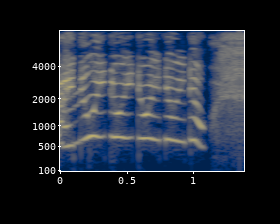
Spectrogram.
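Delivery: put-on tiny, very high little-girl voice. Retelling a tiny girl in the front row shooting up her hand, little-girl high voice. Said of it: "in this little high voice".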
